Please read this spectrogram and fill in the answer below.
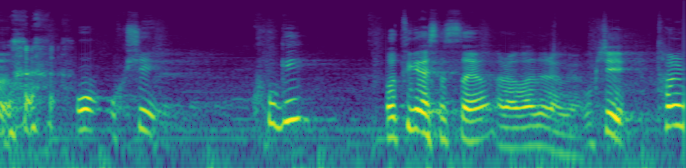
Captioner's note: laughing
